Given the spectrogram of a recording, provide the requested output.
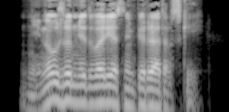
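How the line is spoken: Calm, proud. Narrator (Russian): на удивление спокойно, но с гордостью в голосе сказал Матвей

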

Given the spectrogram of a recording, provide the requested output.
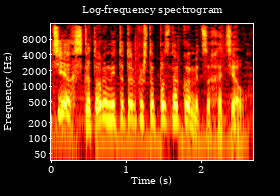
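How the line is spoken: Sarcastic. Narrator (Russian): язвительно отозвался Лузга

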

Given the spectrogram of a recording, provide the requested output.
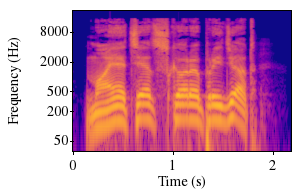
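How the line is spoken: Snort while turned away. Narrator (Russian): хмыкнул, отвернувшись в сторону

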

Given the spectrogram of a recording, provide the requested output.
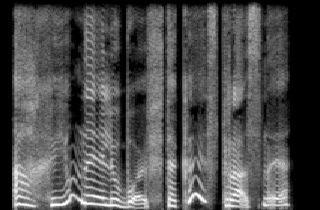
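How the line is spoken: Old woman drawling. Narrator (Russian): протянула бабуля Фрида

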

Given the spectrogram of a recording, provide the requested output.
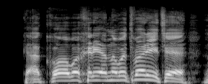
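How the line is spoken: Yelled. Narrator (Russian): завопила Мор

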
